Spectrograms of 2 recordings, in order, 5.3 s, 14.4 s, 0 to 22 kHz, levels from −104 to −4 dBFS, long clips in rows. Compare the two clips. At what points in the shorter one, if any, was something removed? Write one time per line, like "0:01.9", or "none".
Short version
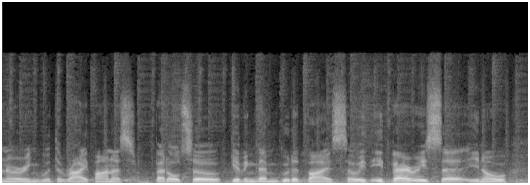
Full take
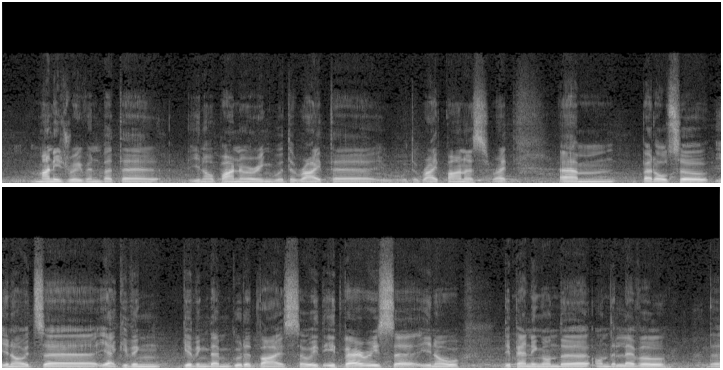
0:00.9
0:02.2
